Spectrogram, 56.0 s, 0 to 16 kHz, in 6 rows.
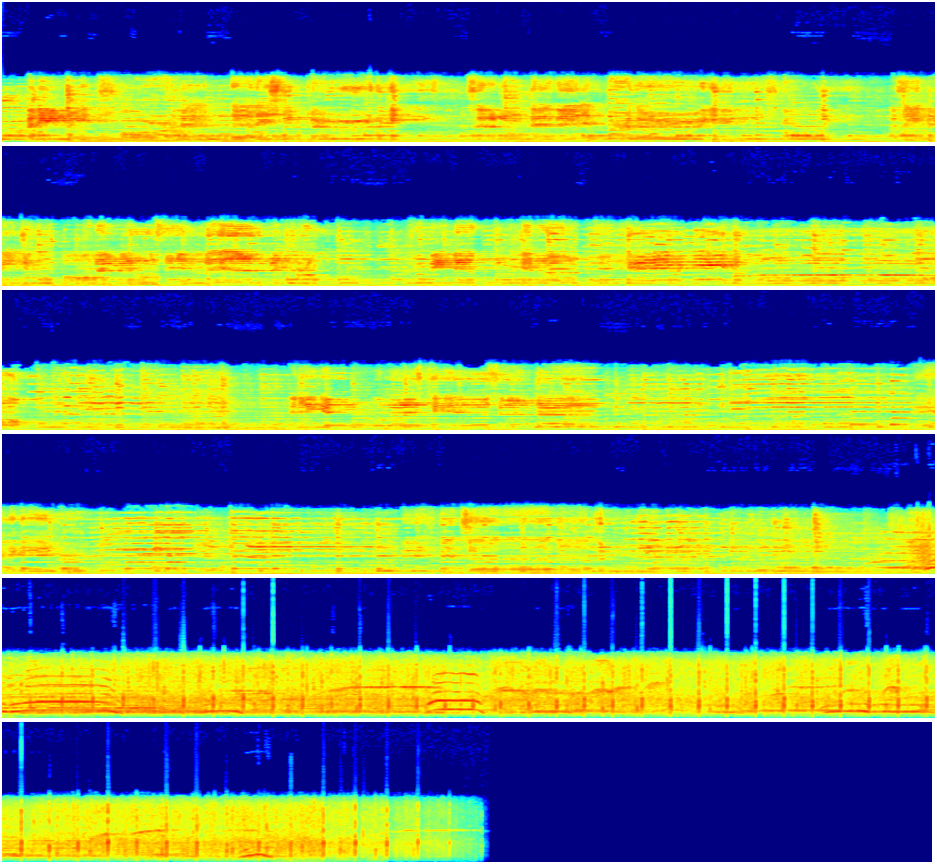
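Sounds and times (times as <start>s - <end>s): bluegrass band playing: 0.0s - 44.6s
audience applause: 36.5s - 51.5s
loud whistling: 39.7s - 46.7s, 47.4s - 48.5s, 50.3s - 51.5s.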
